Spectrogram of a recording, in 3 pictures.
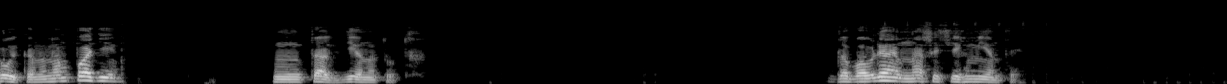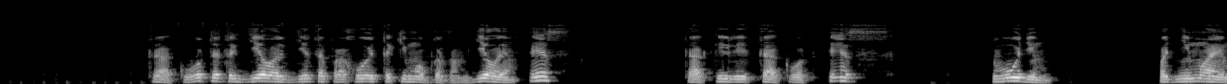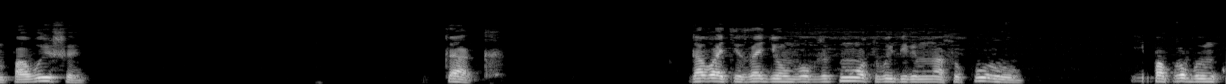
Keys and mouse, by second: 5.0 click, 6.7 click, 8.9 click, 9.2 click, 9.5 click, 9.9 click, 10.3 click, 10.7 click, 10.9-12.2 drag, 12.4 click, 12.7 click, 13.0 click, 13.3 click, 14.0 click, 14.3 click, 15.0 click, 17.5 s, 23.2-27.9 drag, 32.0 click, 34.5 click, 36.4-36.8 drag.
